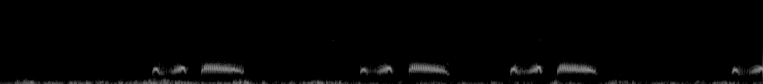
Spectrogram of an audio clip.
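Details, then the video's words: In Indonesia a decoy spotted dove contests with wild doves over territory, giving repeated cooing phrases of two short coos and one longer coo, several in a row, over low rumbling background noise and faint chirps. "Pikat Tekukur (Take down Tekukur Liar)"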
